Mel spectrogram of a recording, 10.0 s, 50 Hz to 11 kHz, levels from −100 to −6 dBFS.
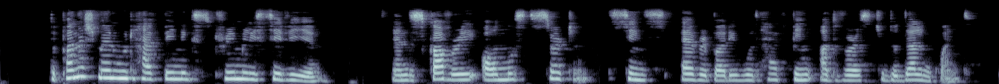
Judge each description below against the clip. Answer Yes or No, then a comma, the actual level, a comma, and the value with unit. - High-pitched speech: Yes, high, 225 Hz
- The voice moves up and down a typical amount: Yes, average, 3.7 semitones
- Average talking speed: No, slow, 120 wpm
